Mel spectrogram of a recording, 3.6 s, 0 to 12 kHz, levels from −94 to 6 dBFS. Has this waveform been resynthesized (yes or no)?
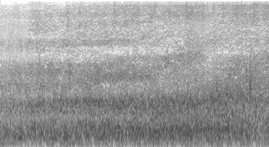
yes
